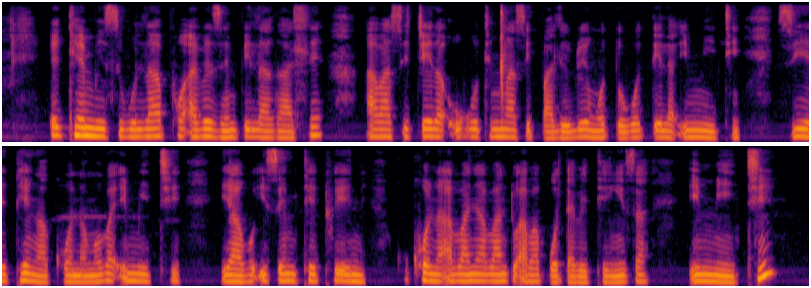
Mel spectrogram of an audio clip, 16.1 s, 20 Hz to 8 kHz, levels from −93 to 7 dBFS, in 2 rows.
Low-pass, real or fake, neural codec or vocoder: 7.2 kHz; real; none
